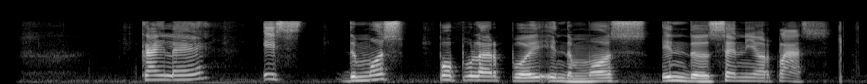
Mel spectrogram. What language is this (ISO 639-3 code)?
jav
